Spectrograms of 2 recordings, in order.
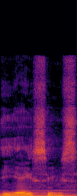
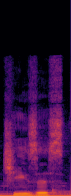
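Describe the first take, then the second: First: The name is pronounced the Greek way. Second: The name is pronounced the English way. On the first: "originally pronounced Iesus in the Greek" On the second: "commonly said as Jesus in modern English"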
